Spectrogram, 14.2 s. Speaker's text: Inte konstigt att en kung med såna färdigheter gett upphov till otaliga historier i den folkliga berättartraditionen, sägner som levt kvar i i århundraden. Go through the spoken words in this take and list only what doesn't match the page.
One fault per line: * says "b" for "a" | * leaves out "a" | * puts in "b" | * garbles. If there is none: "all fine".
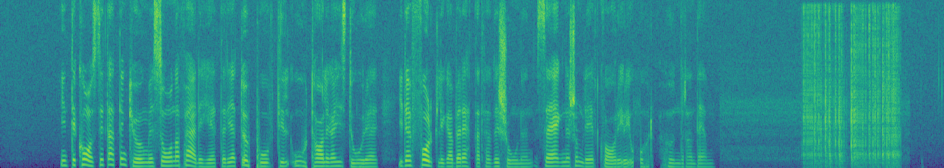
all fine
